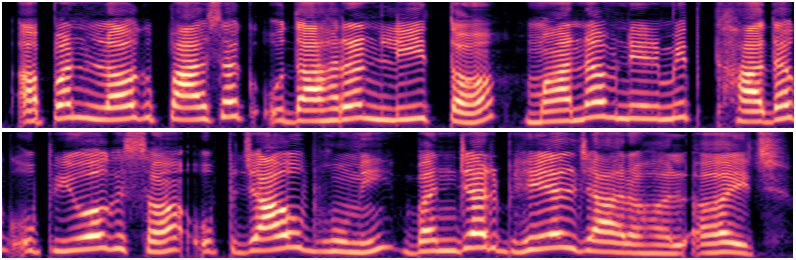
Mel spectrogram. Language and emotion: Maithili, neutral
